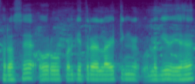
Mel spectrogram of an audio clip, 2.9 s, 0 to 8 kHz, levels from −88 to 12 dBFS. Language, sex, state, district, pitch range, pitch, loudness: Hindi, male, Haryana, Charkhi Dadri, 115-125 Hz, 120 Hz, -17 LUFS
